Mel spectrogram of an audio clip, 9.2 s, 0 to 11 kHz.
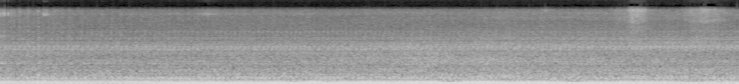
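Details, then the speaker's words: Nissan Navara D40 2.5 dCi diesel, P1275 fuel pump and P1622 codes, after injector cleaner, possible air in system: pedal floored, steady low rumble with revs only slowly climbing; sluggish response. "It's slowly coming up. That is pedal to the floor there."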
